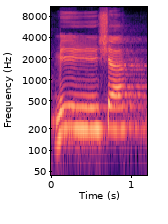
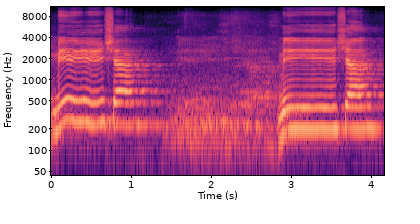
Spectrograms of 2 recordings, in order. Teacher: Maknanya nun yang mati itu kita bersedia untuk masuk pada shin. Bunyi dia akan jadi hampir kepada masuk pada shin.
